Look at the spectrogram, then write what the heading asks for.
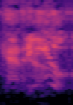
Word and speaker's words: Carrillo: I gotta say, I appreciate the pronunciation. Carrillo. Hey, Carrillo. A roll that R pretty well.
